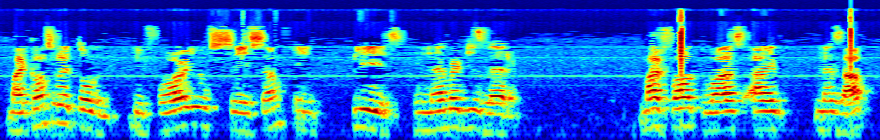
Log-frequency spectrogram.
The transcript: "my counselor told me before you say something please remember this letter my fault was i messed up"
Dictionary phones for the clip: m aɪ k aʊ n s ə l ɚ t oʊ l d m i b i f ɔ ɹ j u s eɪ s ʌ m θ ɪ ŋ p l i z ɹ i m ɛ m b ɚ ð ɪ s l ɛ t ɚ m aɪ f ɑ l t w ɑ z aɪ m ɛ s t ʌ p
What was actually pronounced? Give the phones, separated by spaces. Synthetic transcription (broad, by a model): m aɪ k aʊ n s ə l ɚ t oʊ l d m i b i f ɔ ɹ j u s eɪ s ʌ m θ ɪ ŋ p l i z ɹ i m ɛ m b ɚ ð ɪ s l ɛ t ɚ m aɪ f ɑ t w ɑ z aɪ m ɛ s ʌ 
